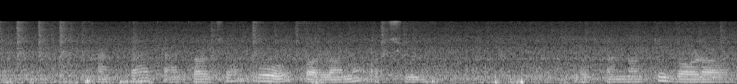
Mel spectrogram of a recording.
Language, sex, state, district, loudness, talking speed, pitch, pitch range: Odia, male, Odisha, Khordha, -19 LUFS, 55 wpm, 120 Hz, 115-125 Hz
